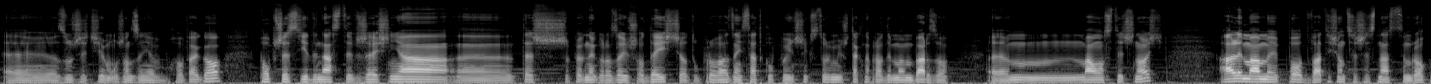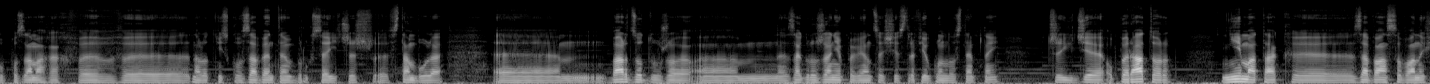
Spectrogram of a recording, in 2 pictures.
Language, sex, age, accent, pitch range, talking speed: Polish, male, 20-39, native, 95-110 Hz, 130 wpm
